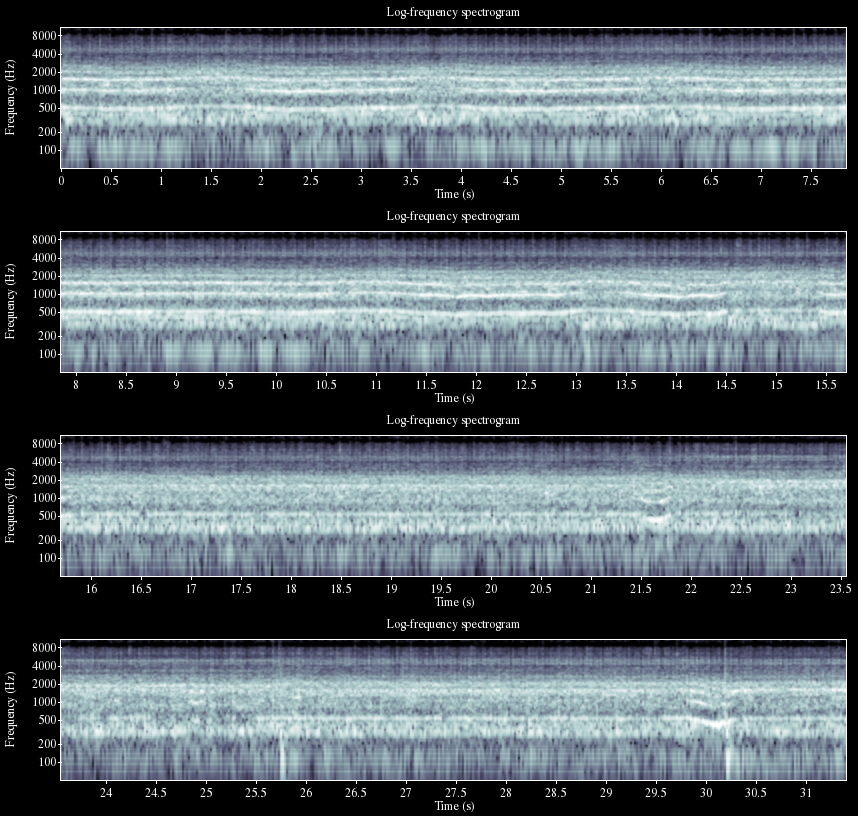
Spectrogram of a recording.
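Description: Small battery-powered pottery wheel's motor whining steadily as it spins, its pitch wavering and dipping in the first half while hands press on the clay, then holding steadier.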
